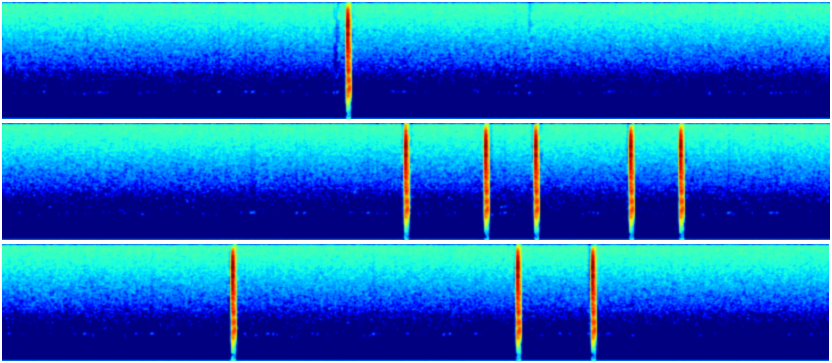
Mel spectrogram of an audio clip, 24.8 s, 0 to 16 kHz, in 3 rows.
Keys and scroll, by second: 2.0 2, 4.6 Up, 16.6 BackSpace, 17.5 4.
